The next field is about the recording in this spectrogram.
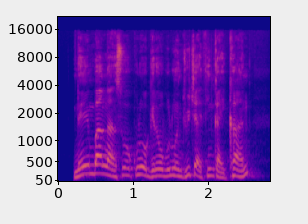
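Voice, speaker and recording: A man talks very fast with lively intonation, his voice fairly high-pitched but dark and mellow in tone. The recording is very clean, with a silent background. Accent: Ugandan. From Uganda. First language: Luganda. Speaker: video creator. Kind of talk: casual chat.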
